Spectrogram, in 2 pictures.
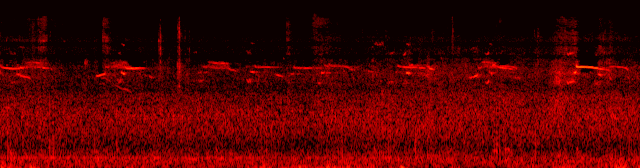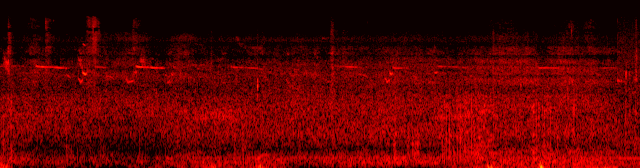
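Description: Quiet outdoor ambience: a low rumble of wind on the microphone, with faint, short, high bird chirps now and then.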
